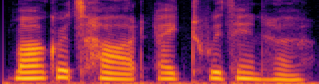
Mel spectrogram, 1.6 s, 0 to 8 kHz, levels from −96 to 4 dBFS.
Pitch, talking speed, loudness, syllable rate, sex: 200 Hz, 190 wpm, -17 LUFS, 5.6 syllables/s, female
